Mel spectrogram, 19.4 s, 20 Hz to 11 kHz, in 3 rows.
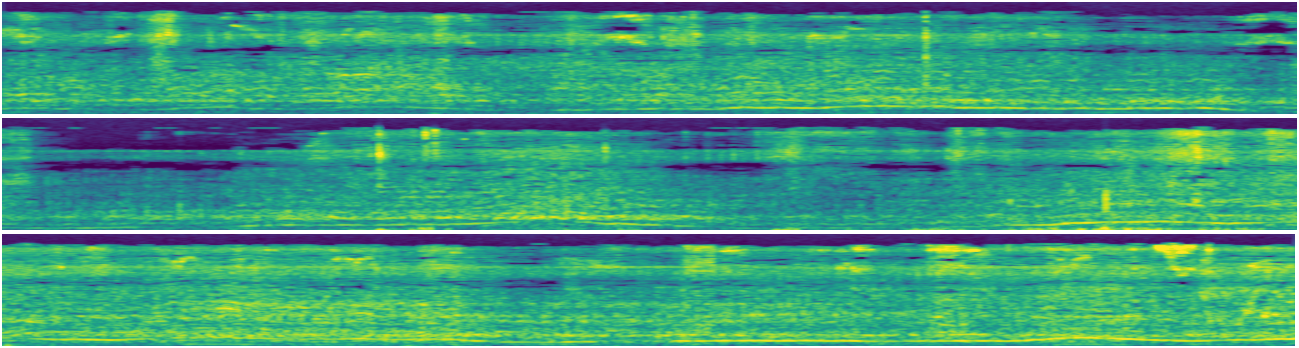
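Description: Electric drive motor and gearbox of a 1/10-scale SCX10 II–style RC rock crawler whining as it crawls, the pitch rising and falling again and again with the throttle. A thud about twelve seconds in.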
